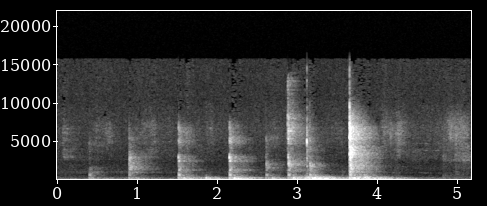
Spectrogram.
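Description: Chalk on a blackboard as a circuit diagram is drawn: about seven sharp taps and short scrapes, the loudest one late on.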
